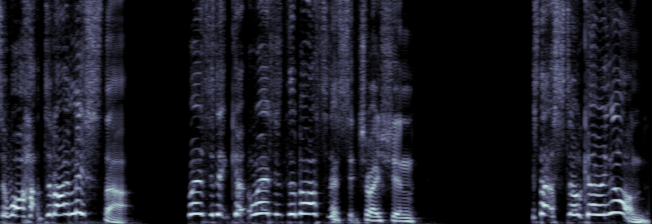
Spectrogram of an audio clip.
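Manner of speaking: voice going very high in confused panic.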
